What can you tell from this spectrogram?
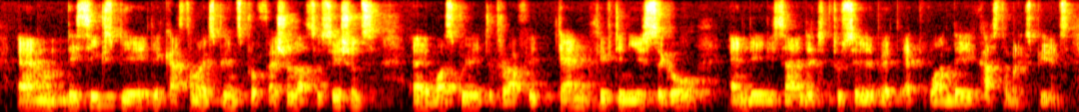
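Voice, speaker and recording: A man's medium-pitched voice in a non-native accent, with audible room echo and noticeable background noise. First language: not English. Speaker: customer experience expert. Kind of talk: interview conversation. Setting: in person, Zurich.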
